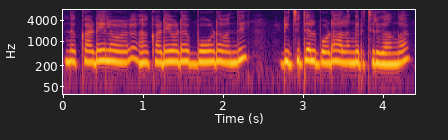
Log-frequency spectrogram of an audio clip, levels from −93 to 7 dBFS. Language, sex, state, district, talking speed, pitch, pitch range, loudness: Tamil, female, Tamil Nadu, Kanyakumari, 120 wpm, 260 Hz, 250-270 Hz, -13 LUFS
